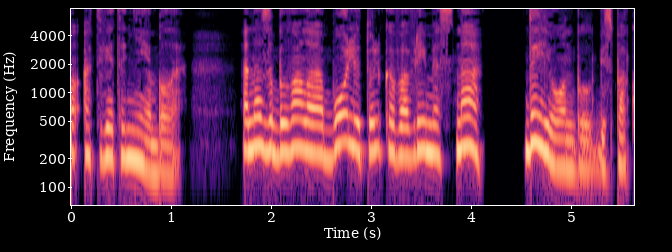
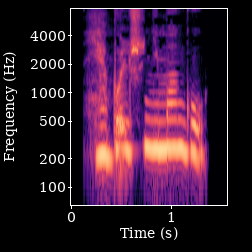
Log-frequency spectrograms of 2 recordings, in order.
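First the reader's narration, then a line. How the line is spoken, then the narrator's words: Whisper. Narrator (Russian): прошептала она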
